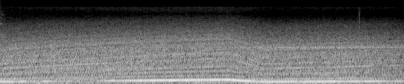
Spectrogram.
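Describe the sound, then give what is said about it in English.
A car engine revs hard and loud, its droning pitch climbing steadily before dropping sharply as if shifting gear, then holding steady as the speeding vehicle approaches. “Then, I heard the sound of a speeding vehicle coming toward the sound of the dog's bark.”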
